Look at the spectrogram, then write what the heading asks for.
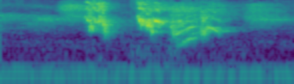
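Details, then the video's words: Pet budgies chattering softly: a few wavering, scratchy squawks that slide up and down, heard quietly over a low room hum. "CUTE PET BUDGIES CHIRPING"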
